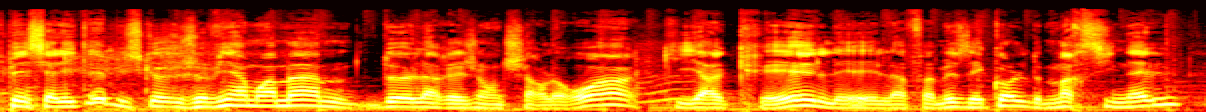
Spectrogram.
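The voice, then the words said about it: Belgian French accent. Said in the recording (French): “d'origine belge, hein, vous avez remarqué un petit peu l'accent”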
